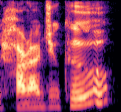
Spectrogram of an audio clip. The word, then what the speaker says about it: Harajuku: But like we were in Harajuku, which I think is how you pronounce it.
